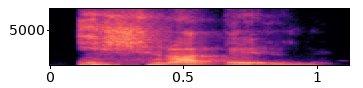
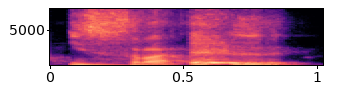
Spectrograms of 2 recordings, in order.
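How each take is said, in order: First: The consonant after the first vowel is sh. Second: The consonant after the first vowel is s. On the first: This is how the Samaritans say it. "ils disent Ishraël" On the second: This is how Judeans and Israelis say it. "ils ne disent pas Israël"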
